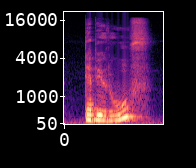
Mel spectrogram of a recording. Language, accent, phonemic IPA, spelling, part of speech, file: German, Austria, /bəˈʁuːf/, Beruf, noun, De-at-Beruf.ogg
- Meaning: 1. occupation, profession, trade, job, career 2. vocation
